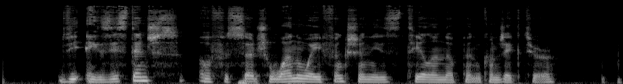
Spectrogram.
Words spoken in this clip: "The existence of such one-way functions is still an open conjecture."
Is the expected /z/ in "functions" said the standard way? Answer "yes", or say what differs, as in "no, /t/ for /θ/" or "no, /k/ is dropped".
no, /z/ is dropped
